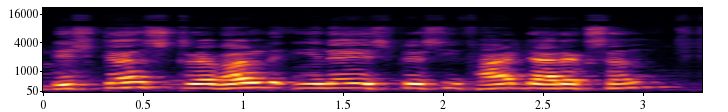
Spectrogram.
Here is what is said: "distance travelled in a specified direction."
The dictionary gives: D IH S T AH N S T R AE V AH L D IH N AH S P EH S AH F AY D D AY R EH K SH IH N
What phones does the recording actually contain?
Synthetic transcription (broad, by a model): D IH S T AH N S T R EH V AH L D IH N AH S P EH S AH P AY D D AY R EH K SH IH N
